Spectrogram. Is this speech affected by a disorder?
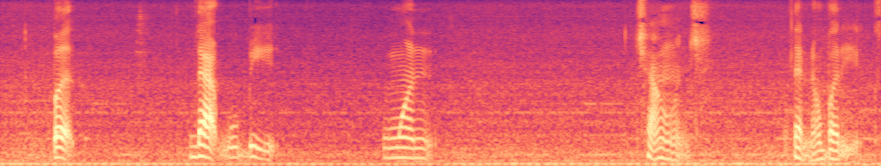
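Yes: cerebral palsy.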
